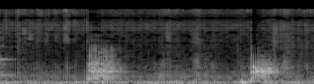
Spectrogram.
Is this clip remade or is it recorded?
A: remade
